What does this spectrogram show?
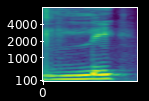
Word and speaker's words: Lagos: had you know dragged people why would they pronounce Lagos like that that it is called Legos go hm so now we we somebody said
